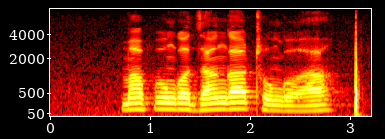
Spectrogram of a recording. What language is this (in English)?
Venda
